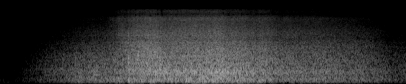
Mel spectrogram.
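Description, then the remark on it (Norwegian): Long, gentle ocean waves wash onto an exotic beach on the South China Sea in a broad, hissing surge that swells over a couple of seconds and slowly recedes. The sound is steady, with no voices. “Du hører bølgene som slår mot land.”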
